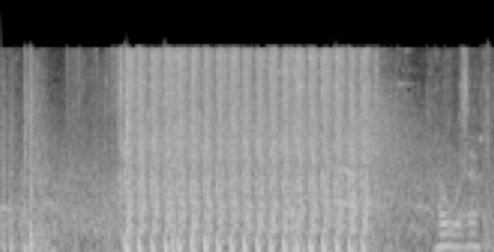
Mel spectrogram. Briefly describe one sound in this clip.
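A machine gun fires a rapid burst close by.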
